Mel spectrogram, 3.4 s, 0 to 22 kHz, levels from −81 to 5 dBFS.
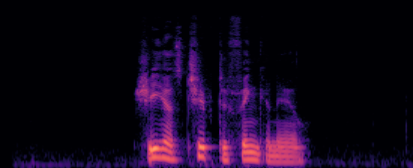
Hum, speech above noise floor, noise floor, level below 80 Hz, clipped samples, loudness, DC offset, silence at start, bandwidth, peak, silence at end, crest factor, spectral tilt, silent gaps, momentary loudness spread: none; 44 dB; -69 dBFS; -66 dBFS; under 0.1%; -26 LUFS; under 0.1%; 1.15 s; 15.5 kHz; -8 dBFS; 0.9 s; 20 dB; -6.5 dB/octave; none; 11 LU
